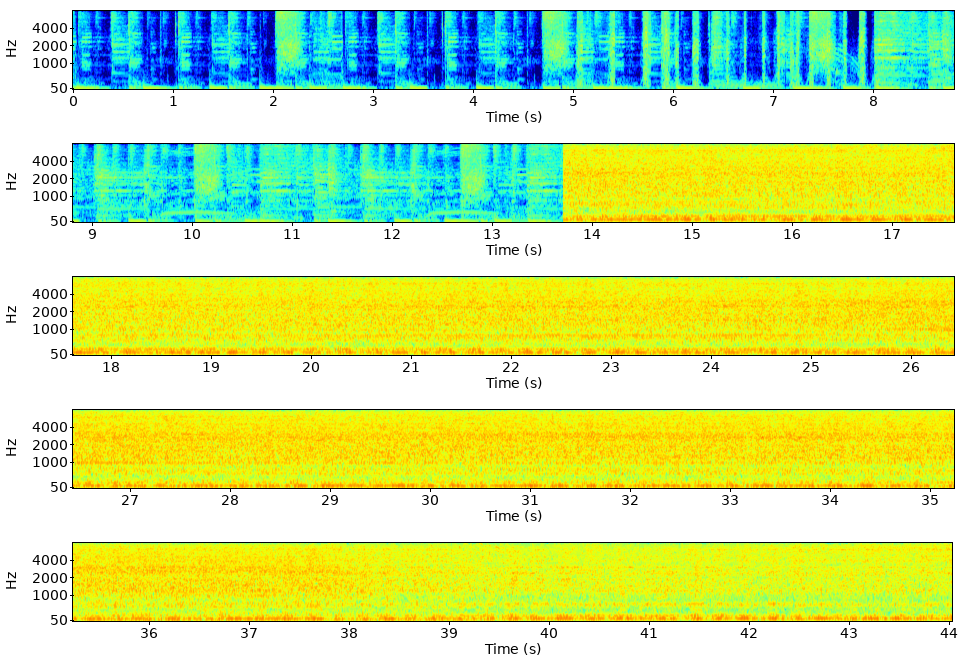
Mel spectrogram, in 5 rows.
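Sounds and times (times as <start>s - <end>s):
car engine idling: 13.7s - 44.0s.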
